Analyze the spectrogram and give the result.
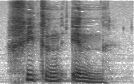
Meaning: inflection of ingieten: 1. plural present indicative 2. plural present subjunctive
- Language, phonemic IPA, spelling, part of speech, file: Dutch, /ˈɣitə(n) ˈɪn/, gieten in, verb, Nl-gieten in.ogg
